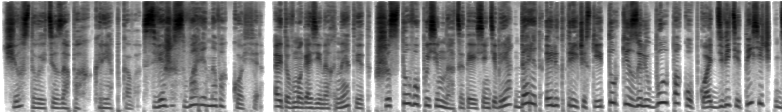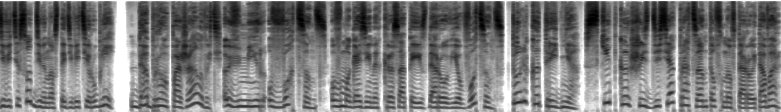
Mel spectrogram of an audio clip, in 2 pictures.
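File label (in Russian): informational, advertising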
